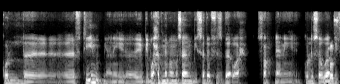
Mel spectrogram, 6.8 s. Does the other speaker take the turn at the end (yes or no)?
yes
